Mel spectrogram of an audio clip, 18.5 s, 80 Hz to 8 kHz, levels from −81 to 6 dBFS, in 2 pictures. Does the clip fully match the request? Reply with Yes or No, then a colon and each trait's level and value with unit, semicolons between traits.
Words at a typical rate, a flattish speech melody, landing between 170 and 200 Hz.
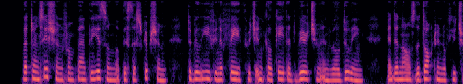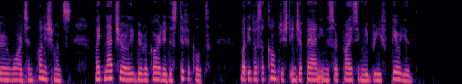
Yes: average, 150 wpm; narrow, 2.3 semitones; medium, 185 Hz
